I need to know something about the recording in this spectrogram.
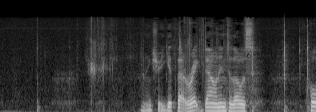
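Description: A metal tool scrapes and clicks against metal.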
